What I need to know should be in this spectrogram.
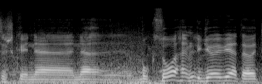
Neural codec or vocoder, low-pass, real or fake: none; 14.4 kHz; real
